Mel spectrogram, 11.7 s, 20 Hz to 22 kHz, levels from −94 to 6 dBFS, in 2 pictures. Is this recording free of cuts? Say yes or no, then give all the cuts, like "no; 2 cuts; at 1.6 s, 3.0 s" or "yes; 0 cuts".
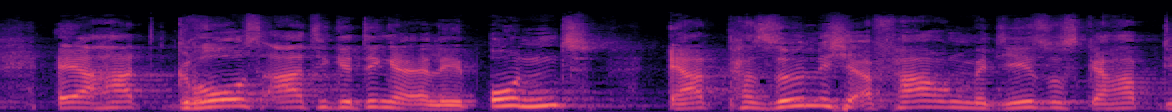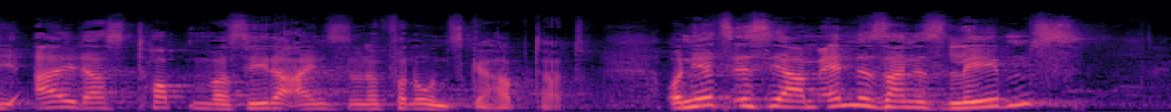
no; 1 cut; at 2.4 s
